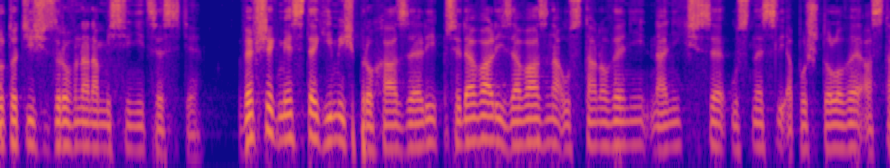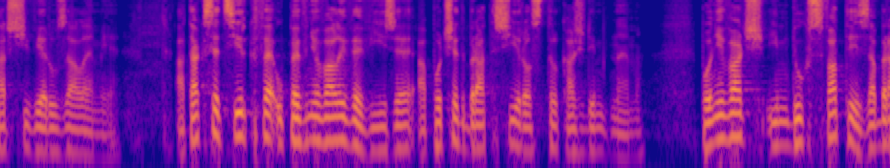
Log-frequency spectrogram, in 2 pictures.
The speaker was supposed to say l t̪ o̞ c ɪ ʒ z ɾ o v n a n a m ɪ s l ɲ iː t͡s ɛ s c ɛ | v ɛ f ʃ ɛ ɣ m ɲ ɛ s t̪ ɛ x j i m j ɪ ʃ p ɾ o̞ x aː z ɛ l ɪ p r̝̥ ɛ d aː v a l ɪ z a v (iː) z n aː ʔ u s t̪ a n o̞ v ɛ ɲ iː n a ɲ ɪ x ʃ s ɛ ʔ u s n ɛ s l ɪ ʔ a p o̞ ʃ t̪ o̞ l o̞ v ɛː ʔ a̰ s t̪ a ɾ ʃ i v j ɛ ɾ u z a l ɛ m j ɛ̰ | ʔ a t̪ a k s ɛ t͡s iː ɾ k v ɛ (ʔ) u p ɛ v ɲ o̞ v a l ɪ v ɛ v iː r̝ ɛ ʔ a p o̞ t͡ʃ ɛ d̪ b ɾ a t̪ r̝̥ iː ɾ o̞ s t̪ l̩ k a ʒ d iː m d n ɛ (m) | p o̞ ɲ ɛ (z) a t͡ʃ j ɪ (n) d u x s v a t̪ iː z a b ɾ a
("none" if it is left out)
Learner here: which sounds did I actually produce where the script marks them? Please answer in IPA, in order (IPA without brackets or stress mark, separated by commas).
aː, ʔ, m, v, m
